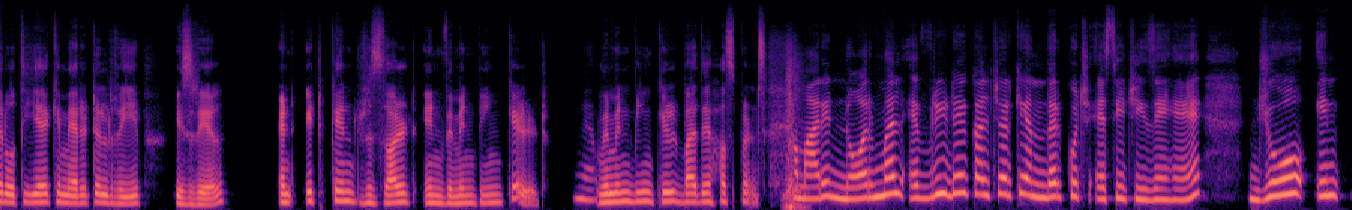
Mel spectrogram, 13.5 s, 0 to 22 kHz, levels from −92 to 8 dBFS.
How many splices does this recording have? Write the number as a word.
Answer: one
